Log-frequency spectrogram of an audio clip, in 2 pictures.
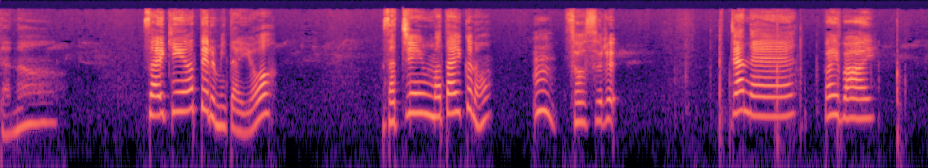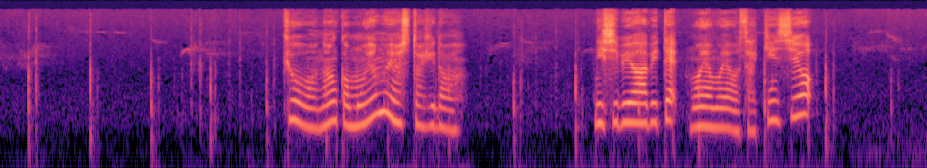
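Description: A young girl speaks brightly and close by, in short bursts with pauses.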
